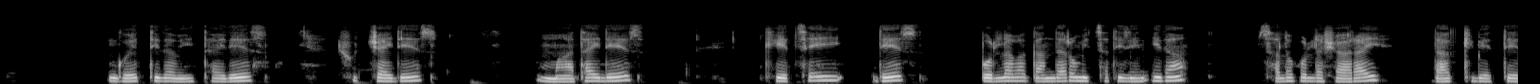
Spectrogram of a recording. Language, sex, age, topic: Gamo, male, 18-24, government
